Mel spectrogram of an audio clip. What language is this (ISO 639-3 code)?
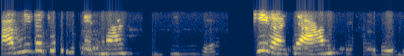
ben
